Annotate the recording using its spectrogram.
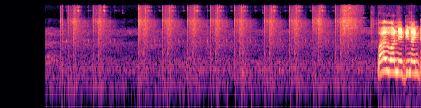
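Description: A rifle fires a rapid series of sharp shots.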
